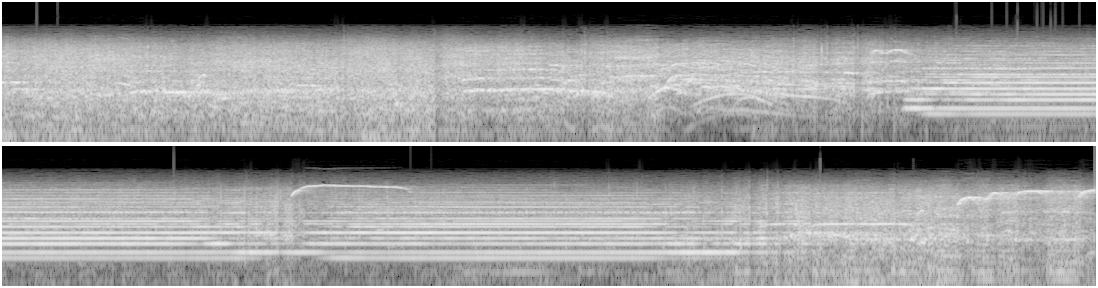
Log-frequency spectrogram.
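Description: Ice hockey rink crowd cheering and yelling for a goal. About nine seconds in, the arena goal horn sounds, signalling the goal: a steady multi-tone blast lasting about nine seconds. Midway through it a brief shrill whistle rises over the horn.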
